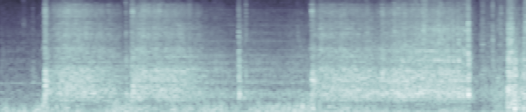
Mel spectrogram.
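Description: Electric WARN truck winch running under load, reeling in its cable to pull the pergola over, with a few light ticks. The motor stops near the end, followed by a few sharp knocks.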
